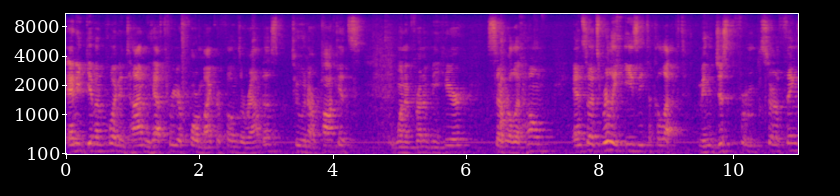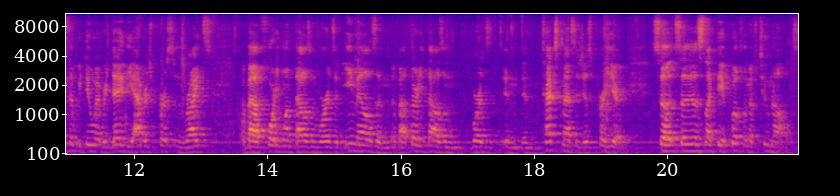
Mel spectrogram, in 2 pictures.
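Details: Adult man; typical speech.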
